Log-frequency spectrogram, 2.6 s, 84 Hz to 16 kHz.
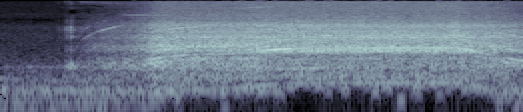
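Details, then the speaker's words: Durafly DH 100 Vampire Mk 6 EDF fan being balanced with trial weights: the fan spools up to a loud steady high whine with a rough buzzy edge, transmitting more resonance into the airframe, indicating fan imbalance vibration. "that feels pretty good guys seems to be transmitting a little bit more resonance into the frame of the airplane though"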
